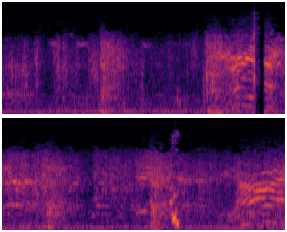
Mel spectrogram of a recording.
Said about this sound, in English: You with the hammer. Knock the top off that box.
